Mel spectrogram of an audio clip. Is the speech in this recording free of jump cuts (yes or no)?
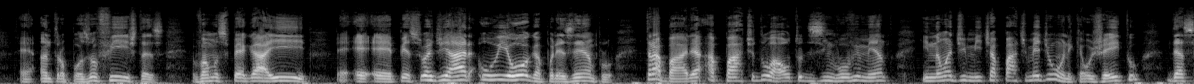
yes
